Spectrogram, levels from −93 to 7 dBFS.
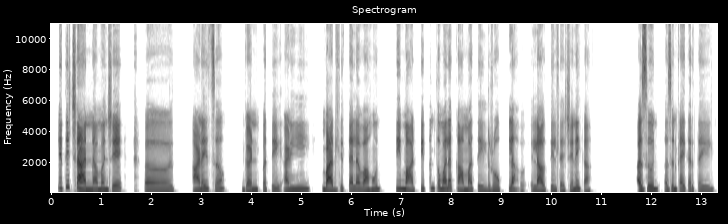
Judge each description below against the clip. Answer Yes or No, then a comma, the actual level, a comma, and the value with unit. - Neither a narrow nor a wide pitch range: Yes, average, 3.4 semitones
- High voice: Yes, high, 225 Hz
